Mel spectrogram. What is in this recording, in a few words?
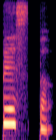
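Vox Japanese; DarkFrey; Vespa; kingsraid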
